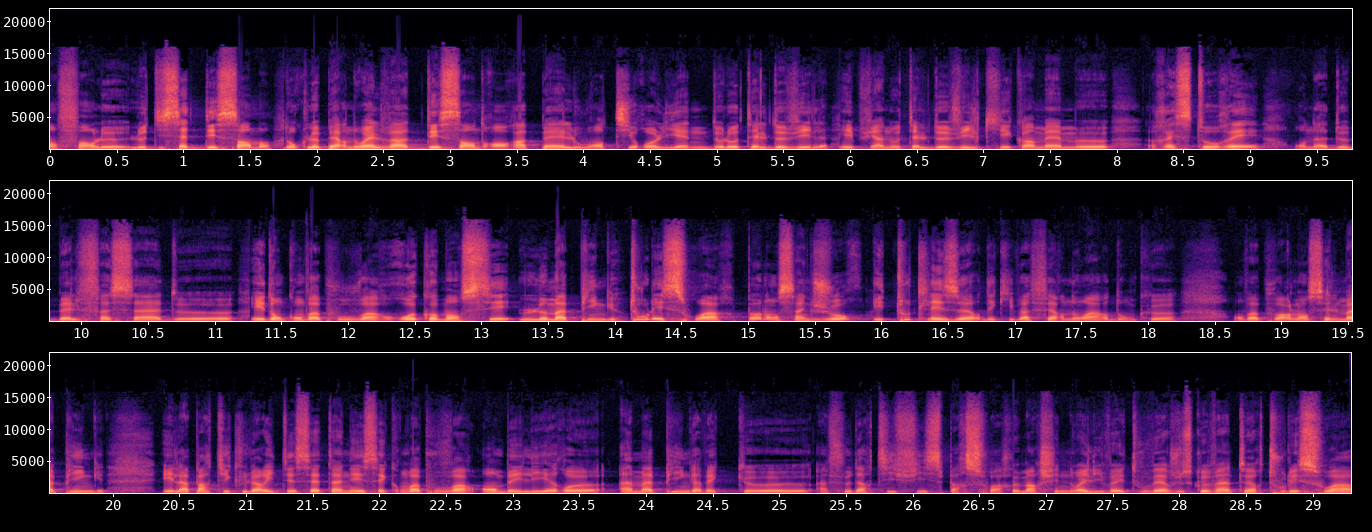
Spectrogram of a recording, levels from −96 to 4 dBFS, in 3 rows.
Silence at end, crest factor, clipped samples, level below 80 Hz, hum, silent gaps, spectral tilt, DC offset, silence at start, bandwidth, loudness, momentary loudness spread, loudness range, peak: 0 s; 18 dB; under 0.1%; -48 dBFS; none; none; -4 dB/octave; under 0.1%; 0 s; 16.5 kHz; -18 LUFS; 9 LU; 5 LU; 0 dBFS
